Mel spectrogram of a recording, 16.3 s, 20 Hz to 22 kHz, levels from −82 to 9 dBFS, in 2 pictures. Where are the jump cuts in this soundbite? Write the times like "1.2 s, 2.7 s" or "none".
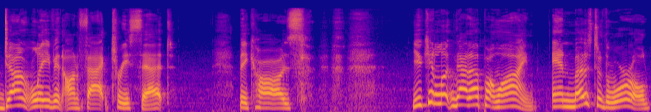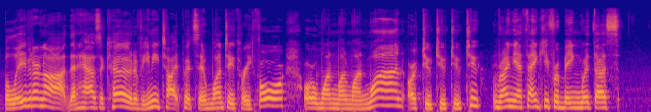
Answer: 6.9 s, 14.1 s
